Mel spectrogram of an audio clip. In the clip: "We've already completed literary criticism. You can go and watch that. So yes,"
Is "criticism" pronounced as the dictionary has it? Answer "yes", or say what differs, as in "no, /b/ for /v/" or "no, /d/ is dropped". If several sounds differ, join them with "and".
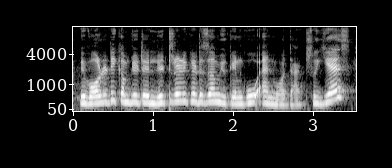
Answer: no, /ɹ/ is dropped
